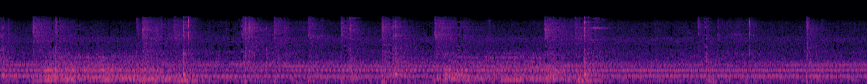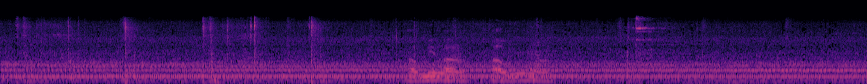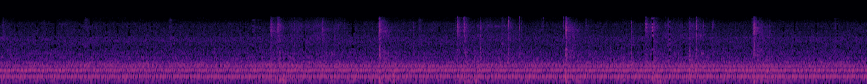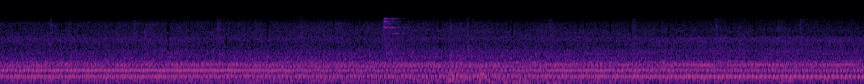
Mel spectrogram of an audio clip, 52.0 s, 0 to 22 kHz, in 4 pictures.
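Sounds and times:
machine motor hum: 0.0s - 22.5s.

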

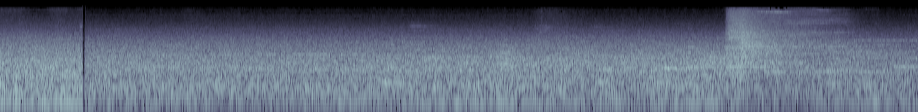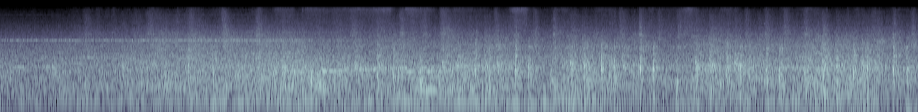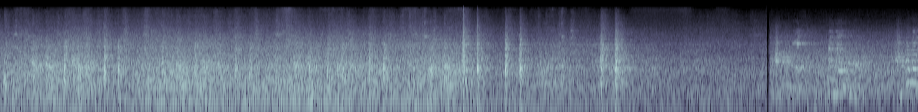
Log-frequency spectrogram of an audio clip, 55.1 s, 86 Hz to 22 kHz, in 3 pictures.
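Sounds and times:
train wheels rumbling on rail: 19.6s - 49.9s.

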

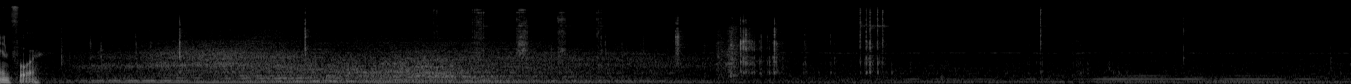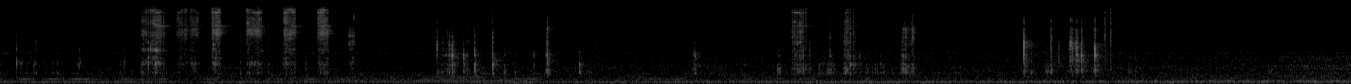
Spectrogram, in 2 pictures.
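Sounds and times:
ratchet pawl clicking: 4.3s - 6.9s, 14.8s - 17.1s, 21.3s - 22.6s.

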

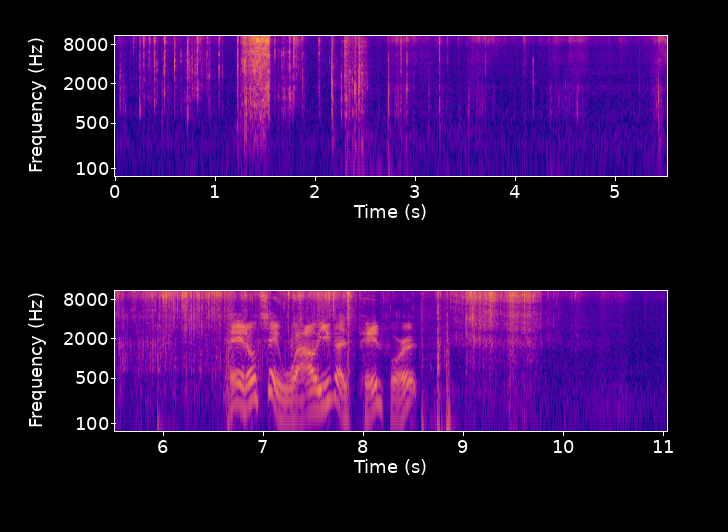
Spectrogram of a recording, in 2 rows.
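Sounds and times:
packaging crinkling: 0.0s - 10.3s
cardboard tearing: 0.2s - 2.5s, 5.4s - 10.0s.

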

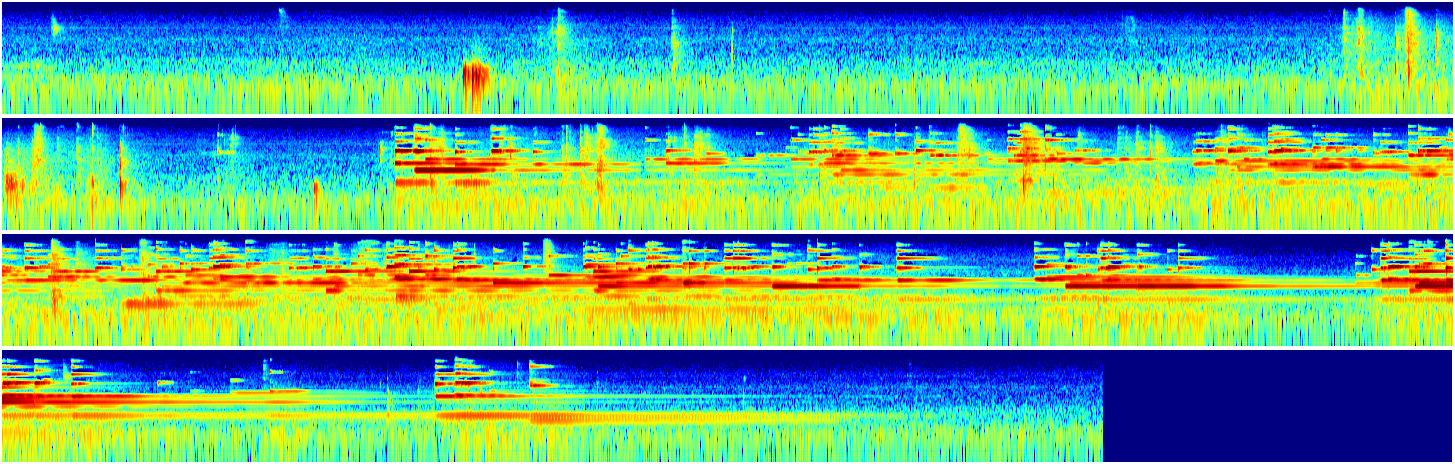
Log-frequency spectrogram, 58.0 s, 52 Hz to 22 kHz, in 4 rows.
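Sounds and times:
bright metallic chimes tinkling: 18.4s - 50.6s
crystal singing bowls ringing: 18.4s - 50.6s.

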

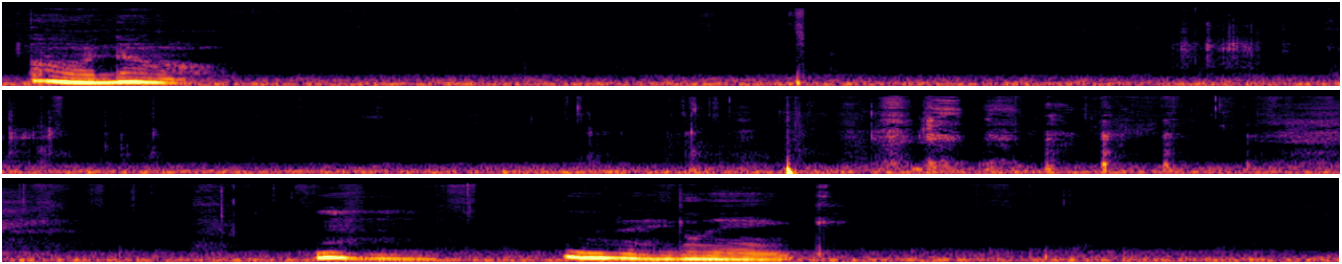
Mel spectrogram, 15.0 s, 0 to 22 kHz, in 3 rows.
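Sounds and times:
small clicks and rustles: 4.2s - 8.4s.

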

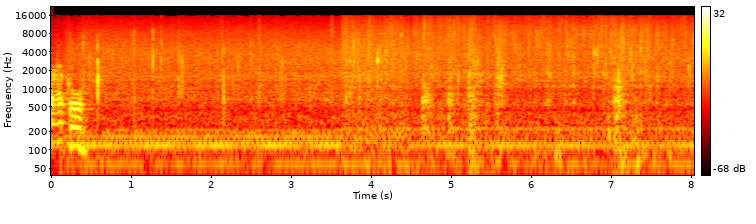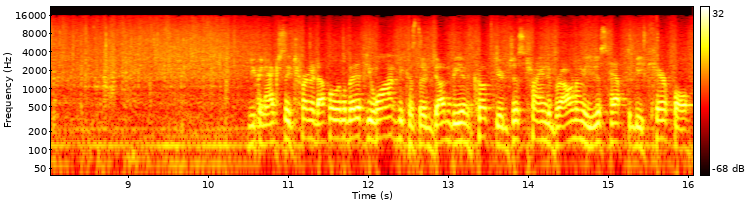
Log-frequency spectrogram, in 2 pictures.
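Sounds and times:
potatoes sizzling in skillet: 0.0s - 16.0s
spatula scraping: 4.0s - 10.3s.

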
